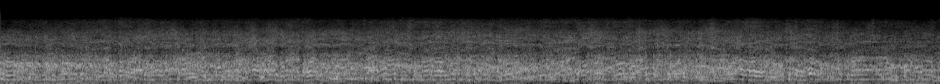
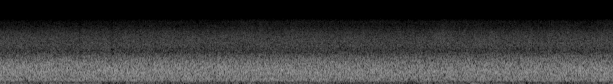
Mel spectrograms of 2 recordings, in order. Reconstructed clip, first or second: first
